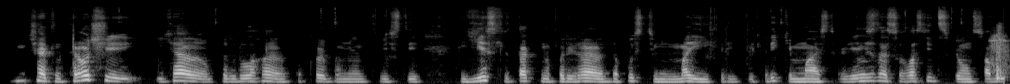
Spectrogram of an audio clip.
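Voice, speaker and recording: Somewhat breathy, the voice keeps a fairly even intonation and a fairly slow pace. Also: man, medium pitch for a man. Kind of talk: heated debate. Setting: voice chat during game raid. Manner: gets emotional and stretches words.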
